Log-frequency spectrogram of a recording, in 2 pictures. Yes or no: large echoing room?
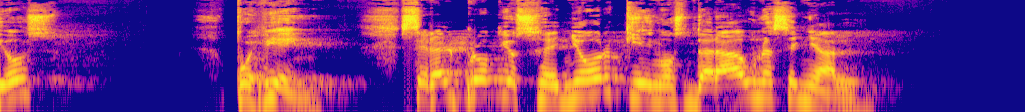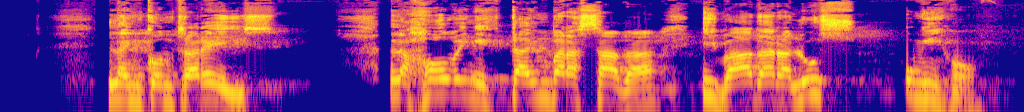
yes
